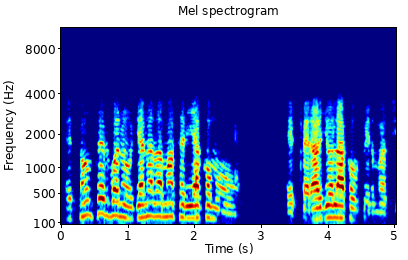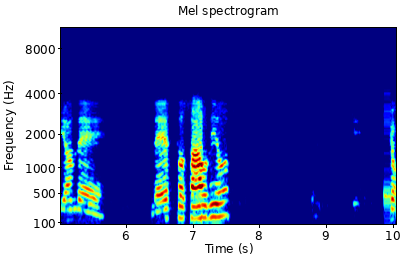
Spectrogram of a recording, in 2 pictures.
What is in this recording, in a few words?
whatsapp ptt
